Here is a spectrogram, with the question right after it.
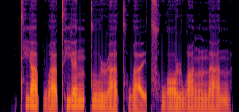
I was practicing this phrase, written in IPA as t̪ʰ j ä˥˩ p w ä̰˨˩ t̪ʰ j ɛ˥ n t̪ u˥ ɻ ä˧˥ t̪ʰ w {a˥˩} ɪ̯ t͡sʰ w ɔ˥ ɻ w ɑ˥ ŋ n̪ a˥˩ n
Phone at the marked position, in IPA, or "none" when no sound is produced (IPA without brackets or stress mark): a̰˨˩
